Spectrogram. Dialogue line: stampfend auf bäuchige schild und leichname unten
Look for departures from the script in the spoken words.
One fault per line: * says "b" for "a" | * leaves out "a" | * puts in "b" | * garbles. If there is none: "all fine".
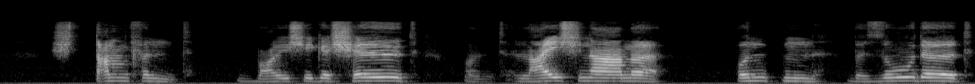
* leaves out "auf"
